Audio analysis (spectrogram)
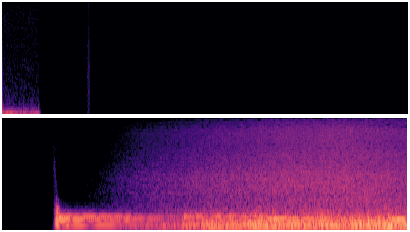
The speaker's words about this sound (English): The waves aren't too big, which is fun. Yeah, they're pretty good beginner waves too. They're also far out.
